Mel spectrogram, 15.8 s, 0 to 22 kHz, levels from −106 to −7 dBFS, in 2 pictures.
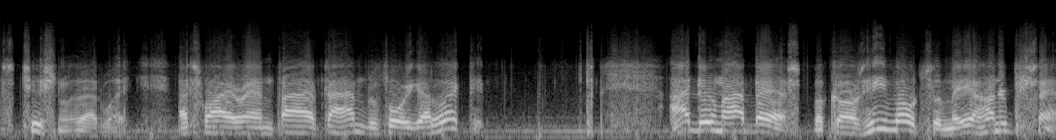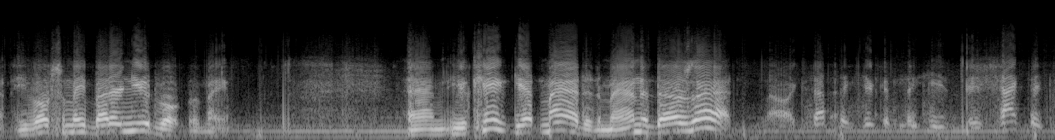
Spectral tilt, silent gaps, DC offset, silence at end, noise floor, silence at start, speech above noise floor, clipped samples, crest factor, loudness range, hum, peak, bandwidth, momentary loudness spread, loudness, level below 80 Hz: -7 dB/octave; none; under 0.1%; 0 s; -54 dBFS; 0 s; 20 dB; under 0.1%; 14 dB; 4 LU; none; -20 dBFS; 9.2 kHz; 16 LU; -34 LUFS; -64 dBFS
